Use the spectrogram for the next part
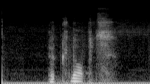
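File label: "beknopt", Dutch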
